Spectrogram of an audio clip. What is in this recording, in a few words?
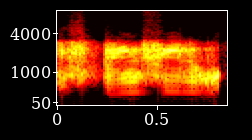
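"Springfield", English, SPAIN; CallSign; DCS; Allied Flight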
